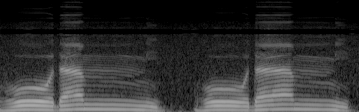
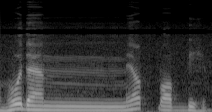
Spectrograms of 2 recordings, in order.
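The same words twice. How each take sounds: First: هدى مي with hu and da both wrongly stretched; overlong vowels. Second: هدى من ربهم with short hu-da and a long hummed m; short vowels, ghunnah. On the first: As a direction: drag it as huu-daam-mi in هدى مي. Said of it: "لا أمد في الهاء". («هدى مي» بمدّ الهاء والدال) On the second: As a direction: keep هدى brief, hold only the merged mīm before ربهم. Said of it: "ولكن أقول". («هدى من ربهم» دون مدّ الهاء والدال مع الغنّة) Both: Shown as a demonstration.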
